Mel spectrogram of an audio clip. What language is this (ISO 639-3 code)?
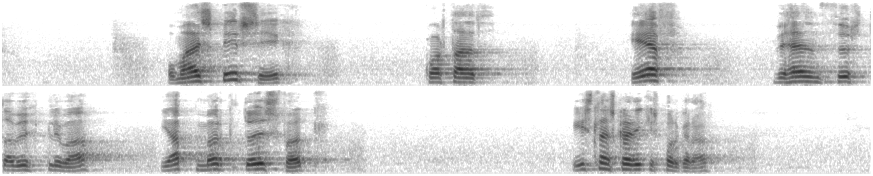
isl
